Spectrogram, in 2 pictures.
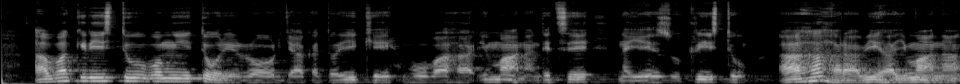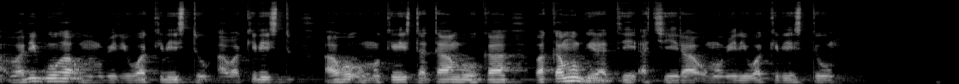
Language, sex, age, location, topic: Kinyarwanda, male, 25-35, Nyagatare, finance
